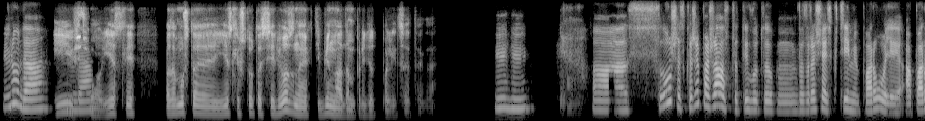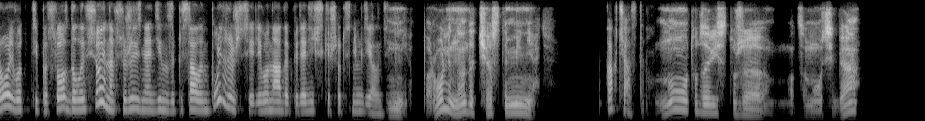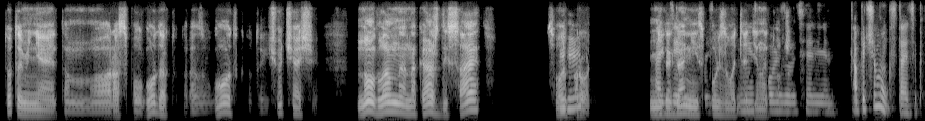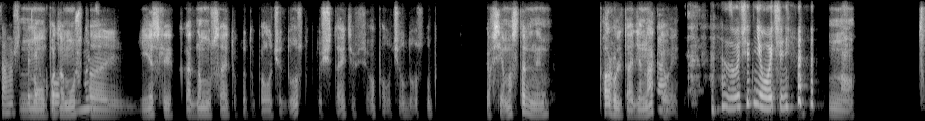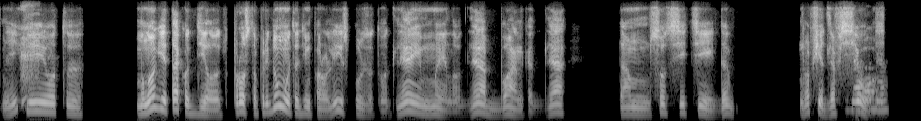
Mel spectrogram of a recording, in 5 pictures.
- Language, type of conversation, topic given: Russian, podcast, Как простыми и понятными способами защитить свои аккаунты от взлома?
- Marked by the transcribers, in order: other background noise; laugh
